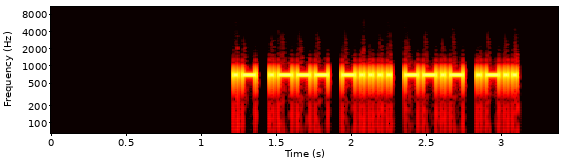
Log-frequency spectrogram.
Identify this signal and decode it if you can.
Morse code, heard as a keyed tone, about 40 wpm, 700 Hz. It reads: AJ6QL
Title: K1USN SST QSO Practice - 40wpm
